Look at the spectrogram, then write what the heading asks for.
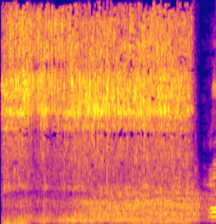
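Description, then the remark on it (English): A person blows a loud, buzzy mouth raspberry imitating a fart, one sustained rattling blast lasting about two seconds and cutting off abruptly. “I'll make the fart noise.”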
